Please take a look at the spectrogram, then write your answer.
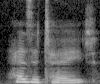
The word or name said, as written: hesitate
